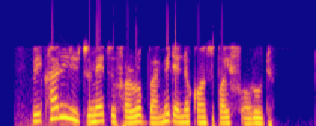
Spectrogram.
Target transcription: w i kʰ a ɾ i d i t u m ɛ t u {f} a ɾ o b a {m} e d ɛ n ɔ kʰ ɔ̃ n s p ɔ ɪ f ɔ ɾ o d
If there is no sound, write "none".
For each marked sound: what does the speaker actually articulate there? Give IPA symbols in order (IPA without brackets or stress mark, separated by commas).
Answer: f, m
